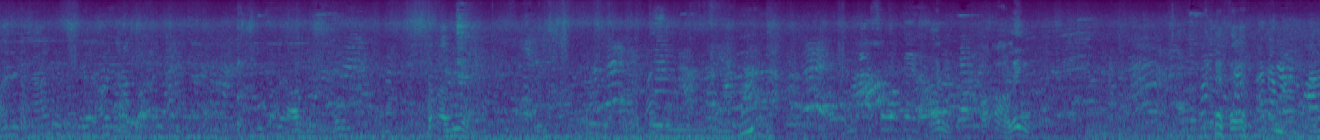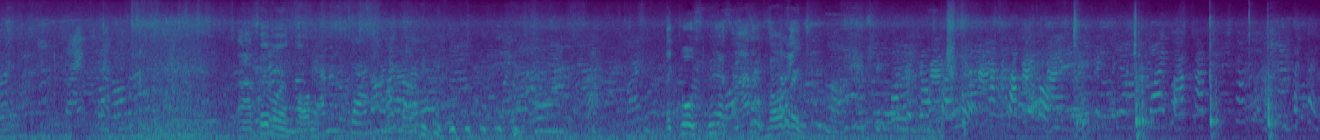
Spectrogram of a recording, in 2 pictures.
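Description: A crowd of men and women chatters all around.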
